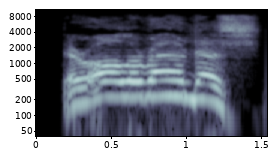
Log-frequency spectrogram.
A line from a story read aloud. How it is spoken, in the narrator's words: someone shouted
